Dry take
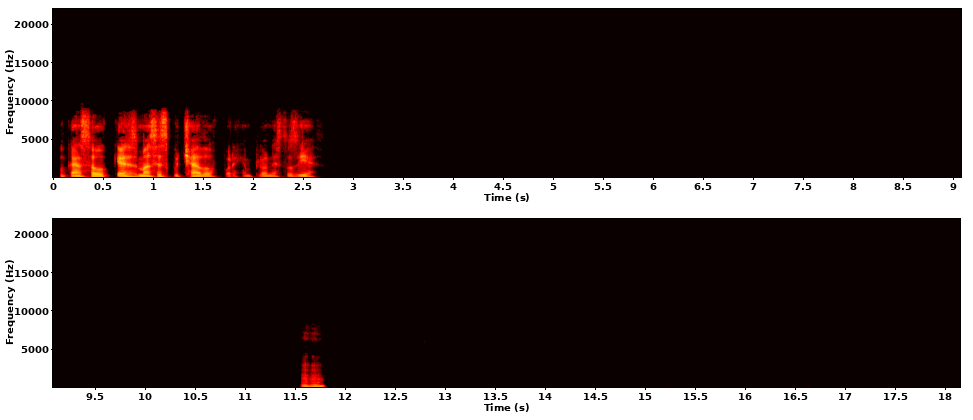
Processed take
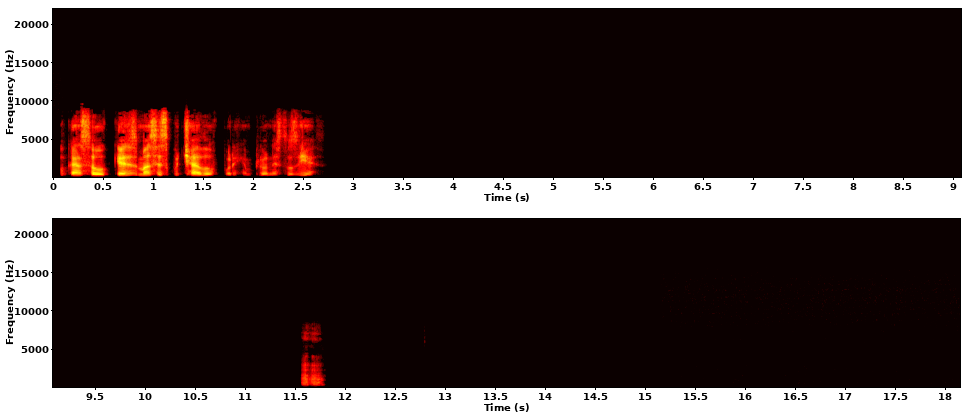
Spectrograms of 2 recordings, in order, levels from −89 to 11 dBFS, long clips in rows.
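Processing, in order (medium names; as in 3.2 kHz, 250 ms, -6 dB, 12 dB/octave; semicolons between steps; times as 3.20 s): steep high-pass 430 Hz 72 dB/octave; trim +8.5 dB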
